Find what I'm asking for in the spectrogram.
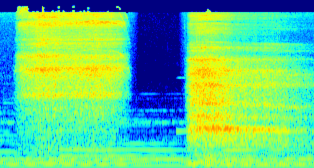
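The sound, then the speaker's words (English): Deep breathing in a relaxation exercise: one long airy inhale, a short silent pause, then a slightly louder, longer hissing exhale through the mouth, steady and unaccompanied by talk. “Deep breath in and out.”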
